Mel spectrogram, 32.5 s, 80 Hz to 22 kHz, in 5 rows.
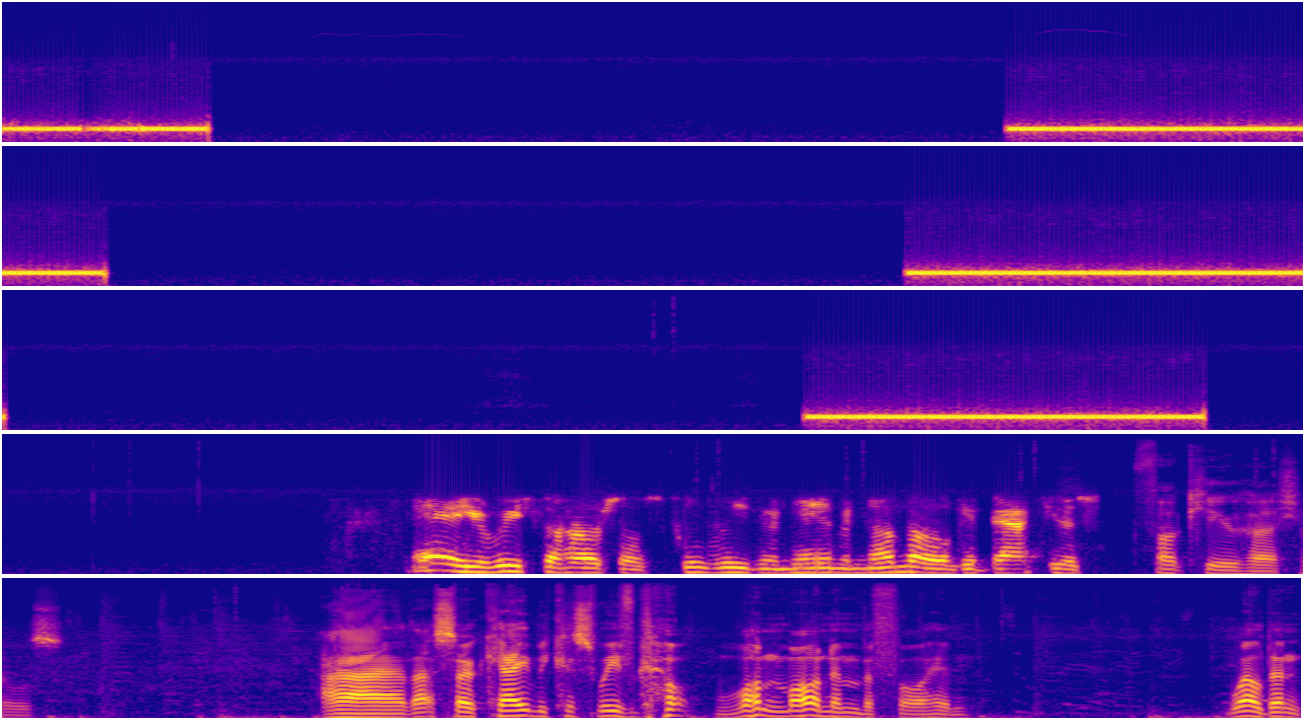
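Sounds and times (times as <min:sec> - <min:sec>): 
ringback tone on a telephone line while a call connects: 0:00.0 - 0:01.1, 0:05.0 - 0:07.0, 0:11.0 - 0:13.0, 0:17.0 - 0:19.0
speech: 0:21.8 - 0:26.4, 0:27.6 - 0:31.0, 0:32.2 - 0:32.5.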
